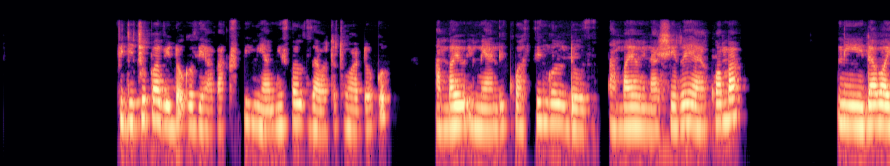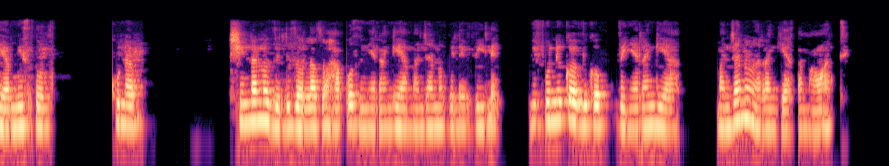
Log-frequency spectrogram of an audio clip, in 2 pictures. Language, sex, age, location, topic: Swahili, female, 25-35, Kisumu, health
